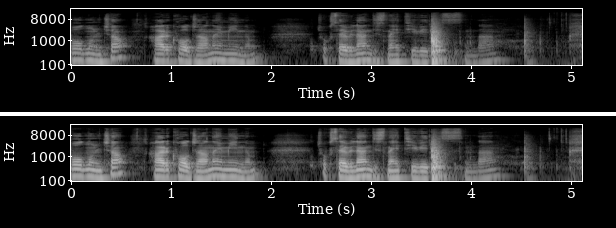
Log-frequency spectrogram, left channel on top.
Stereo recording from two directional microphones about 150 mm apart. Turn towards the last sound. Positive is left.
turn(degrees=-35)  # may be behind; listen again after turning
